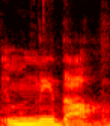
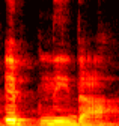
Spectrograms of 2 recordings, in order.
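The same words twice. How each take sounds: First: Imnida with an M before the N; nasalized pronunciation. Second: Ibnida with a hard B before the N; ibnida, stop the B before nida; as-written pronunciation. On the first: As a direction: say imnida, b turned to m. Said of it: "it sounds like". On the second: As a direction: say ibnida exactly as spelled. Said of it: "It's not ibnida". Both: Shown as a demonstration.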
